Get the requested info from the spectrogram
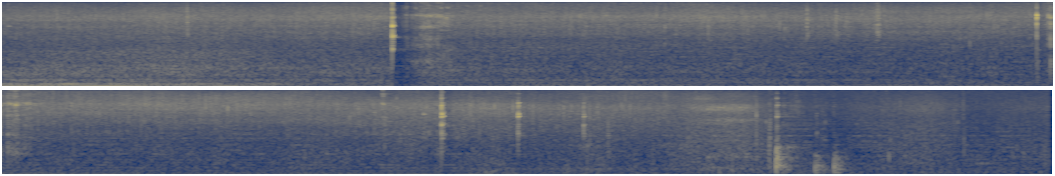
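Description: Chicken, onion and sweet pepper sizzling as they fry in oil in a kazan, with a few light clicks and a low rumble during the first second or so.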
